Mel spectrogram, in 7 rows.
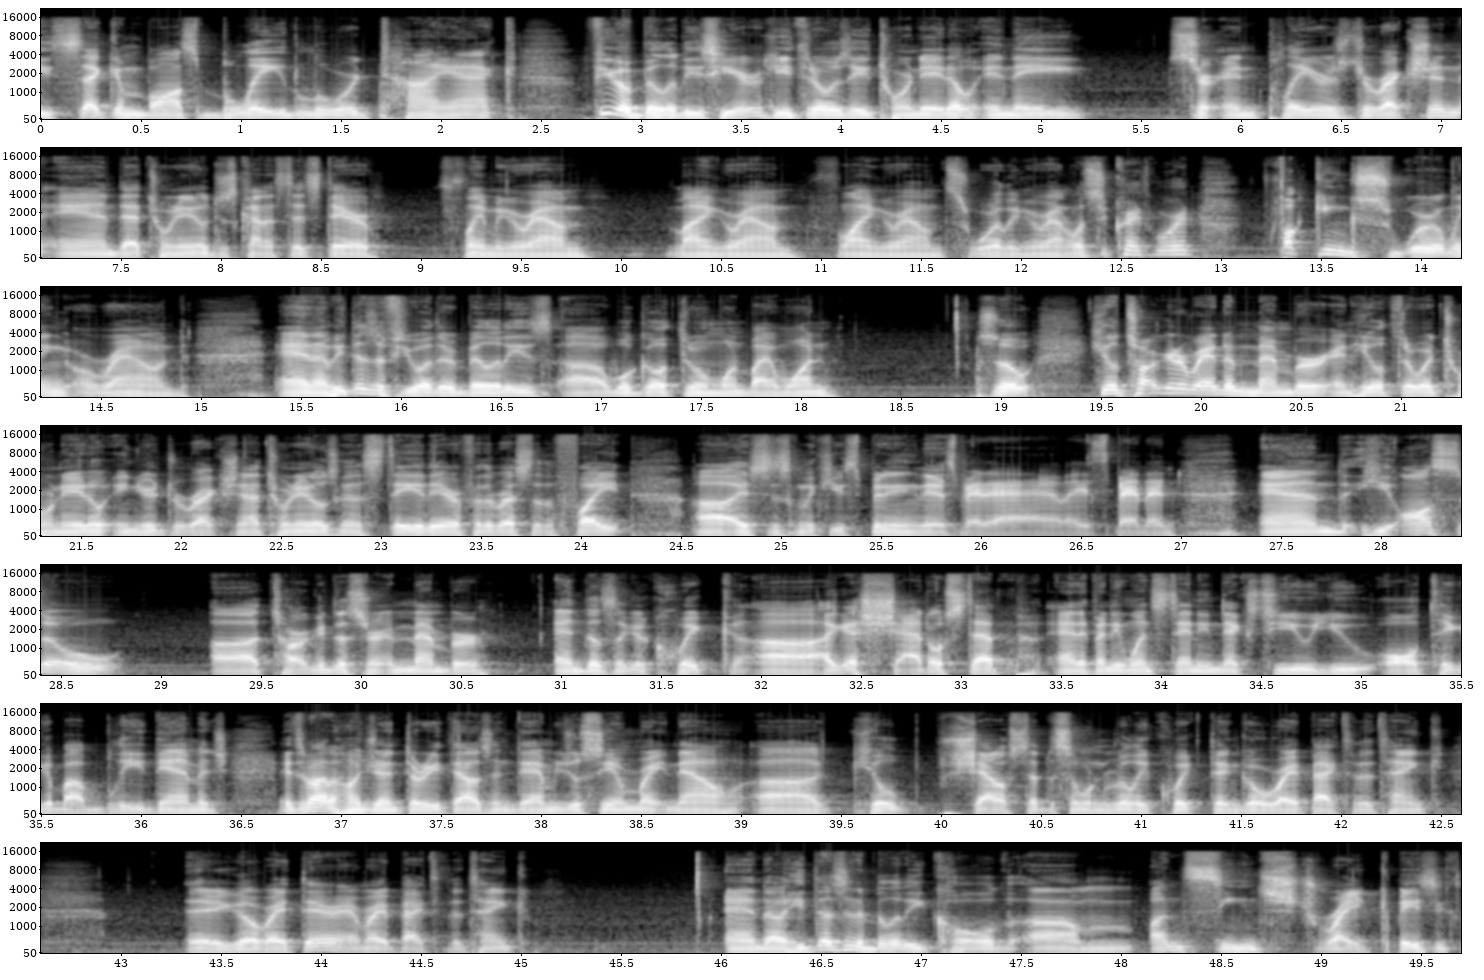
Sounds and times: Speech: 0.0s - 42.6s, 43.3s - 45.1s, 45.9s - 49.7s.

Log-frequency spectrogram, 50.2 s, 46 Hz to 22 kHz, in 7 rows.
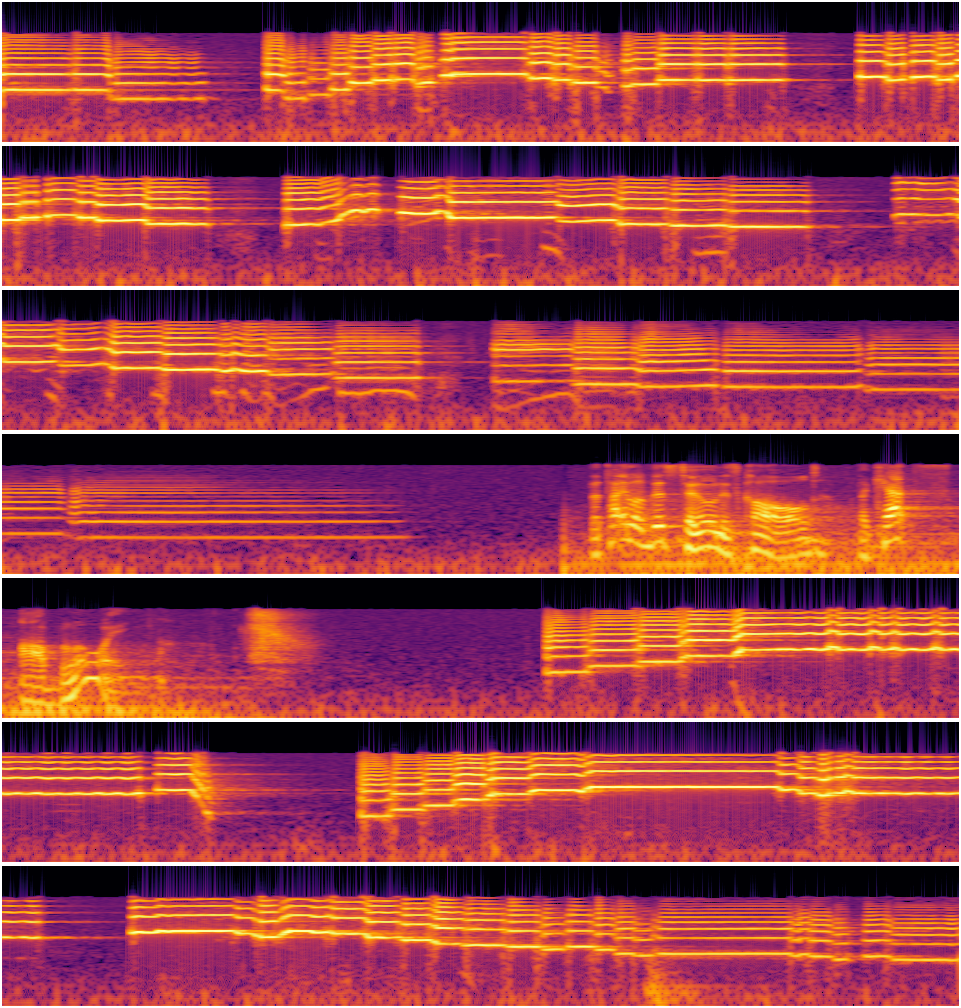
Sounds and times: Music: 0.0s - 24.7s, 32.8s - 50.2s.

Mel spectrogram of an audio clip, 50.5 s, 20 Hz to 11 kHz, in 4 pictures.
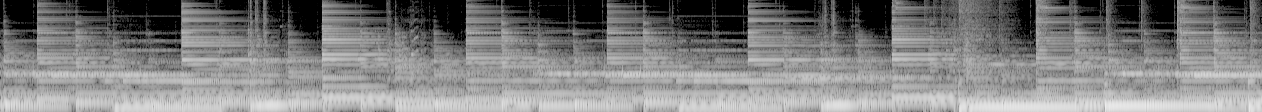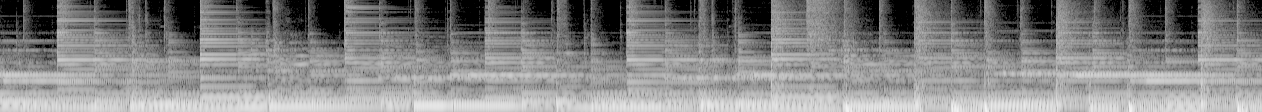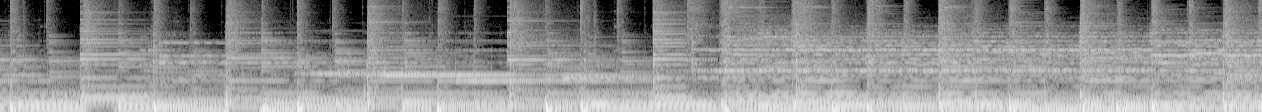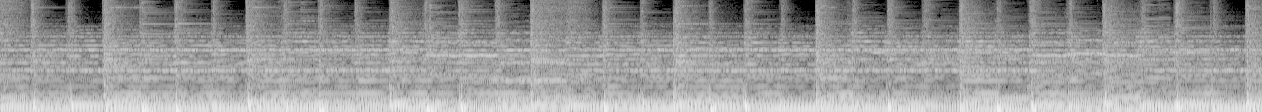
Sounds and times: Music: 0.0s - 50.4s.

